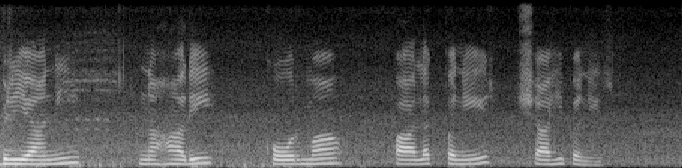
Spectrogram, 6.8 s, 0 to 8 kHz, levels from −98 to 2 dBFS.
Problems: constant background noise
